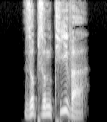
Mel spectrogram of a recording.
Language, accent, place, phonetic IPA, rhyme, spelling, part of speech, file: German, Germany, Berlin, [zʊpzʊmˈtiːvɐ], -iːvɐ, subsumtiver, adjective, De-subsumtiver.ogg
- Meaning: inflection of subsumtiv: 1. strong/mixed nominative masculine singular 2. strong genitive/dative feminine singular 3. strong genitive plural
